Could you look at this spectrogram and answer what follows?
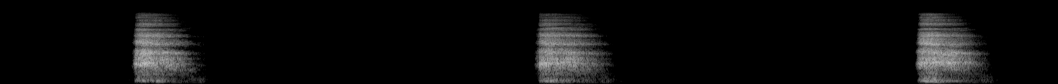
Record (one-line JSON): {"exhalation_length": "10.6 s", "exhalation_amplitude": 18059, "exhalation_signal_mean_std_ratio": 0.3, "survey_phase": "beta (2021-08-13 to 2022-03-07)", "age": "65+", "gender": "Male", "wearing_mask": "No", "symptom_cough_any": true, "smoker_status": "Never smoked", "recruitment_source": "REACT", "submission_delay": "2 days", "covid_test_result": "Negative", "covid_test_method": "RT-qPCR", "influenza_a_test_result": "Negative", "influenza_b_test_result": "Negative"}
